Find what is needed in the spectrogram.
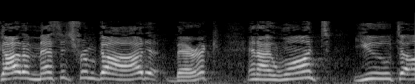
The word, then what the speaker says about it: Barak: Barak, I suppose, if you'd like to pronounce it that way. But Barak, probably the emphasis is on the first syllable.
